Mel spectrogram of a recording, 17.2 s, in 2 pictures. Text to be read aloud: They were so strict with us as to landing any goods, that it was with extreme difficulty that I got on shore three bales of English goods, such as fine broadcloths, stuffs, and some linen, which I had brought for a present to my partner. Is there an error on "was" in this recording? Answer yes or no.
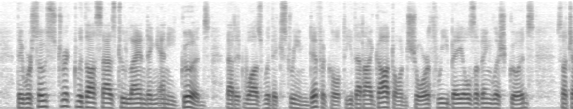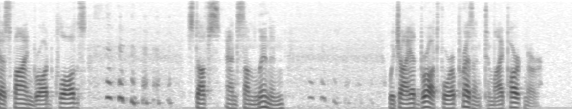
no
